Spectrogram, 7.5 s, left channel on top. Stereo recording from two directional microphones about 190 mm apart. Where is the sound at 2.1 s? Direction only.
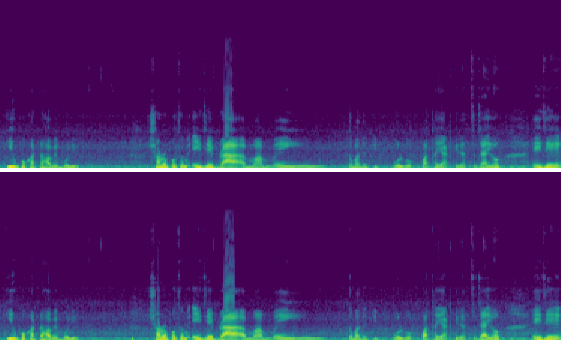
Centre (ahead or behind).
